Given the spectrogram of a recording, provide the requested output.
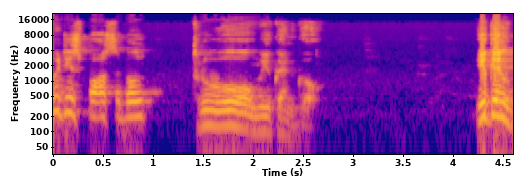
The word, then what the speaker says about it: Om: Om iti eka aksharam brahma vyaharan. You have to pronounce it properly. A, U, Ma.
